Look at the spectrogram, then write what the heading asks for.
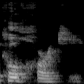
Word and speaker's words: Kohari: yeah it's kohari k o h a r k i yes it's just like it's sounds just like it's spelled but I don't know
